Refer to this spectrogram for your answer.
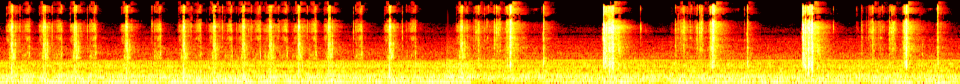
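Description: Repeated crisp shutter clicks, each trailed by a thin raspy squeak in a quiet room; the classic dry A-series shutter squeal.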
